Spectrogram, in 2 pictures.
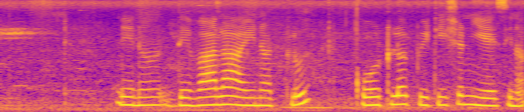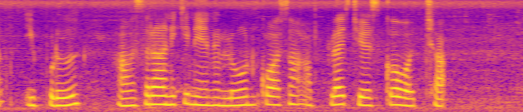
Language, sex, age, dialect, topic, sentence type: Telugu, female, 25-30, Telangana, banking, question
